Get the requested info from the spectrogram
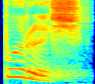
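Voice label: "пырысь", Komi, female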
